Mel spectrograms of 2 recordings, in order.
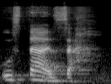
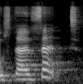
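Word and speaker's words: أستاذة: Ustaz, ustazah jangan sebut ustazat. Okey. Ingat ya, ejaan tak marbutah double t underline itu bunyinya ah bukannya at.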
